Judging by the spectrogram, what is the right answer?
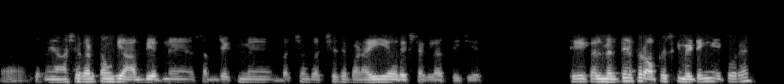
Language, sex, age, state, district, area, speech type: Hindi, male, 45-60, Madhya Pradesh, Hoshangabad, rural, conversation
